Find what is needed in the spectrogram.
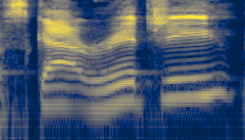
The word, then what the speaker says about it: Scott Richey: We have Scott Richey.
